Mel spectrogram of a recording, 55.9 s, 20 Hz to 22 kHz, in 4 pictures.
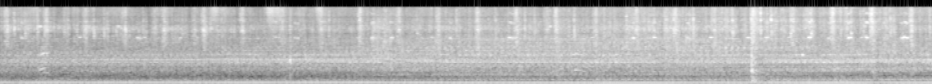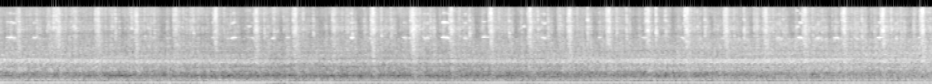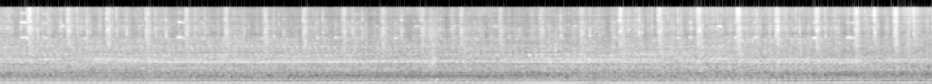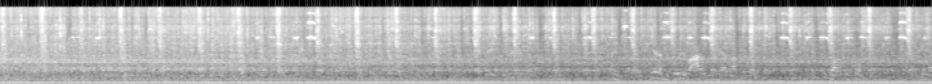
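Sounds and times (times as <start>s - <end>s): tractor diesel engine running: 0.0s - 55.9s
light regular ticking: 0.1s - 55.9s.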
